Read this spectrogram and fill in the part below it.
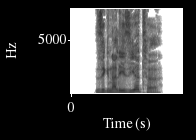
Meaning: inflection of signalisieren: 1. first/third-person singular preterite 2. first/third-person singular subjunctive II
- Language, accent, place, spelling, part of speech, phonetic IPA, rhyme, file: German, Germany, Berlin, signalisierte, adjective / verb, [zɪɡnaliˈziːɐ̯tə], -iːɐ̯tə, De-signalisierte.ogg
